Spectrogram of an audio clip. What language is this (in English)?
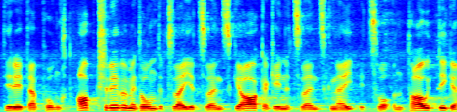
Swiss German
